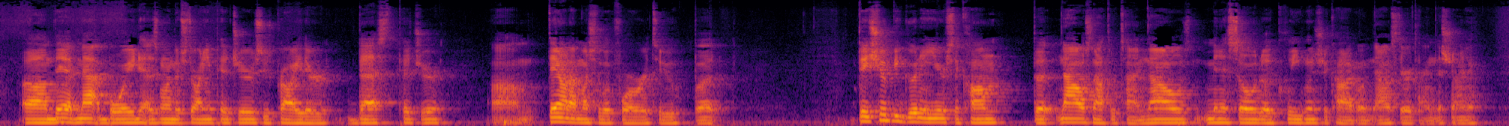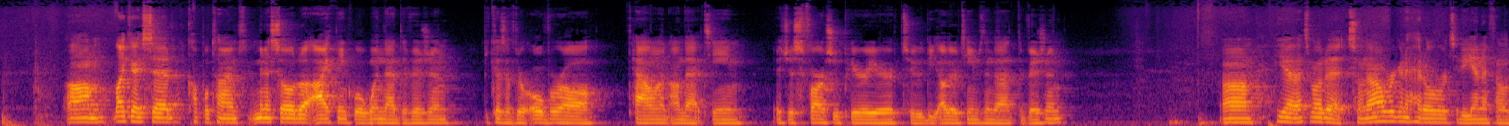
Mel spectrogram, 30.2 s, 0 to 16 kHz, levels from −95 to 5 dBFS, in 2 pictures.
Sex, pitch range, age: male, 100-120 Hz, 10-29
